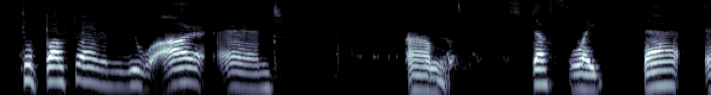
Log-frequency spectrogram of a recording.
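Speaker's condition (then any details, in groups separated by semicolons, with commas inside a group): Cerebral palsy; wheelchair user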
